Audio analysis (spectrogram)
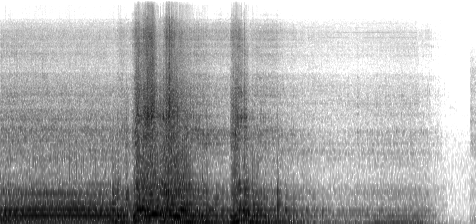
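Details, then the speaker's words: Truck after exhaust repair with a new muffler replacing a blown-out one, rotted pipe patched and a bracket rewelded: engine fires and blips a few quick revs, then settles; smooth, even exhaust, no rasp or leak; quieter and free flowing. "okay so you could hear the exhaust sounds a lot better um it's definitely quieter until you get into it and uh it's pretty free flowing"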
